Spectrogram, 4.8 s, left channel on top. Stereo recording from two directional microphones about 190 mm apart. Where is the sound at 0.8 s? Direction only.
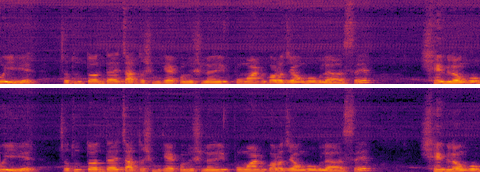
60° right (ahead or behind).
